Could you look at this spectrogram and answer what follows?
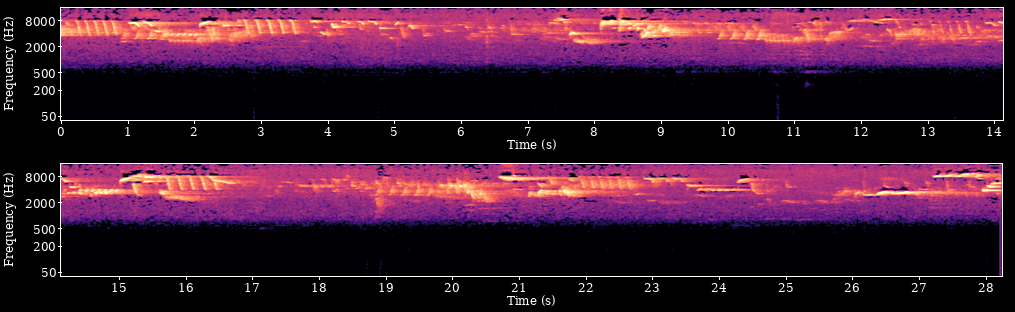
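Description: Songbirds singing: high chirps and fast trills that come in bursts about every six seconds.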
